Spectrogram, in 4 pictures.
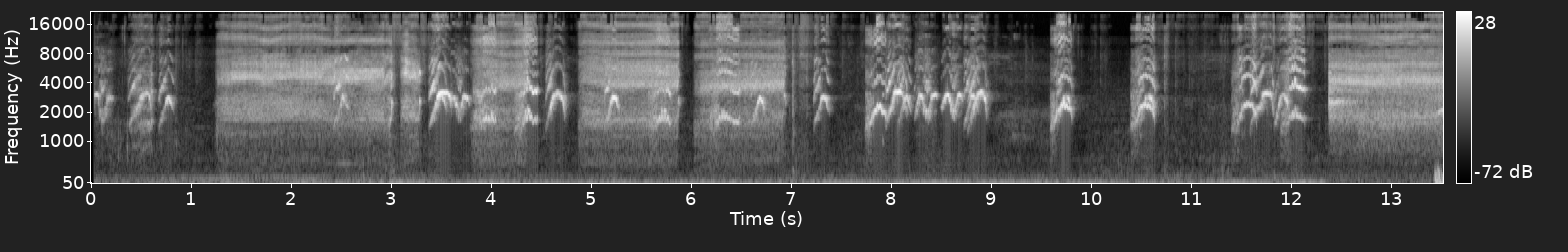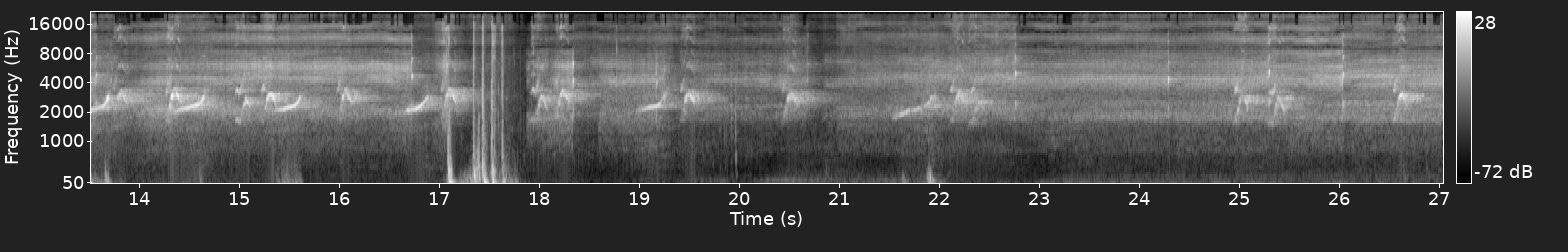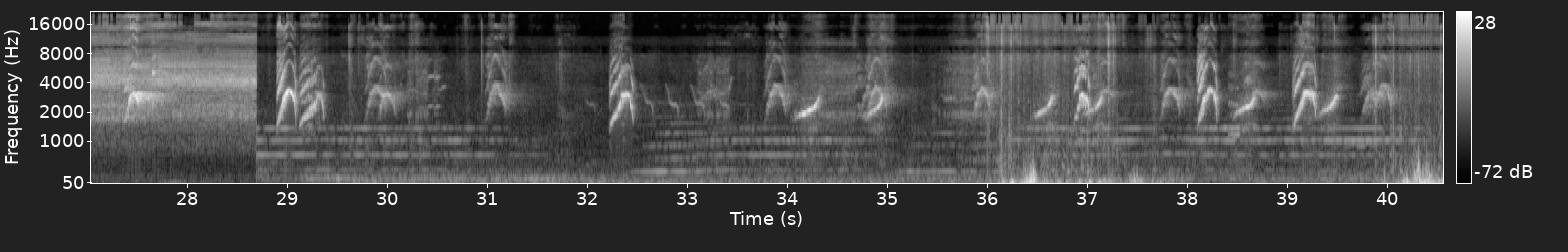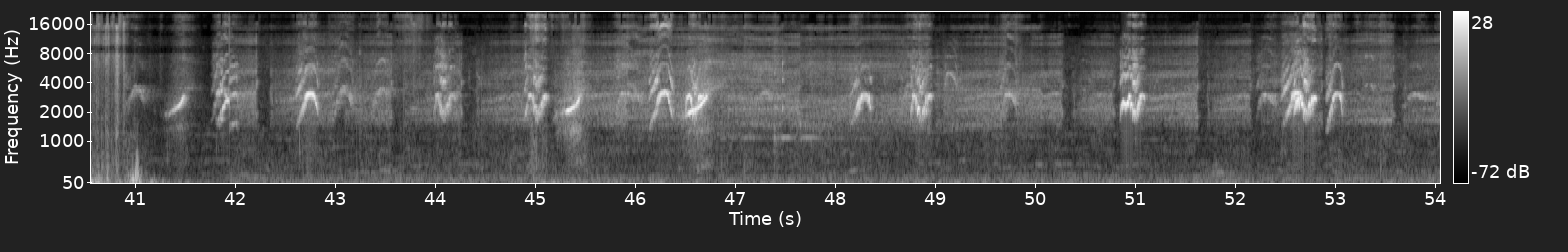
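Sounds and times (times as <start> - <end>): cockatiels chirping: 0.0 - 10.8, 11.4 - 31.3, 32.2 - 54.0.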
